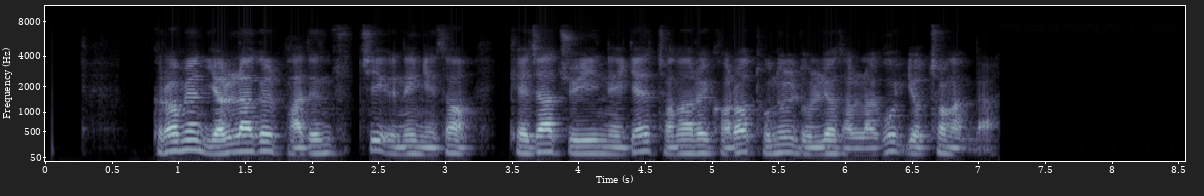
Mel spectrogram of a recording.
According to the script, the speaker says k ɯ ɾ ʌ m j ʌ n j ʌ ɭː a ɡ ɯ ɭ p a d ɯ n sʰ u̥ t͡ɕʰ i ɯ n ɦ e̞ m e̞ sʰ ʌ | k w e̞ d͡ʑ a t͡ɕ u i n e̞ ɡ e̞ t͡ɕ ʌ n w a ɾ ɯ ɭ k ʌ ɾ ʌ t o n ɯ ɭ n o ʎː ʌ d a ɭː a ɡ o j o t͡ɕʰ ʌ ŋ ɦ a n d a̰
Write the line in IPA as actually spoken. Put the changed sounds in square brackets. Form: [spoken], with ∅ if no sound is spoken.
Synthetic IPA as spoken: k ɯ ɾ ʌ m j ʌ n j ʌ ɭː a ɡ ɯ ɭ p a d ɯ n sʰ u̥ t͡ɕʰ i ɯ n ɦ e̞ [ŋ] e̞ sʰ ʌ | k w e̞ d͡ʑ a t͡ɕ u i n e̞ ɡ e̞ t͡ɕ ʌ n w a ɾ ɯ ɭ k ʌ ɾ ʌ t o n ɯ ɭ n o ʎː ʌ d a ɭː a ɡ o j o t͡ɕʰ ʌ ŋ ɦ a n d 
